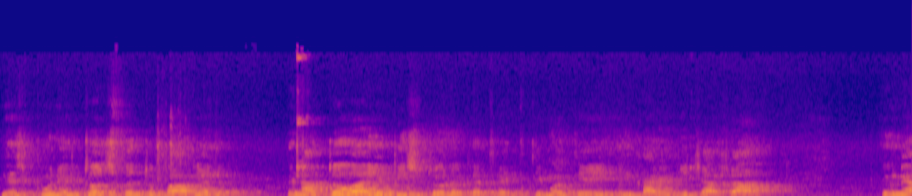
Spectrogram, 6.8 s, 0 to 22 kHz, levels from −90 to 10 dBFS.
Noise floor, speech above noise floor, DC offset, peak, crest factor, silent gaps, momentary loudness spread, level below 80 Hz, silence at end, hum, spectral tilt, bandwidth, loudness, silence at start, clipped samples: -54 dBFS; 29 dB; under 0.1%; -8 dBFS; 18 dB; none; 13 LU; -62 dBFS; 0 s; none; -5.5 dB/octave; 16 kHz; -26 LUFS; 0 s; under 0.1%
